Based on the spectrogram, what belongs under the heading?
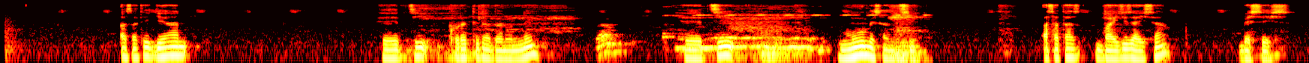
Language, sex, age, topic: Gamo, male, 25-35, agriculture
